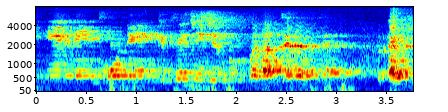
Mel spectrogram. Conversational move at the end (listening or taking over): taking over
